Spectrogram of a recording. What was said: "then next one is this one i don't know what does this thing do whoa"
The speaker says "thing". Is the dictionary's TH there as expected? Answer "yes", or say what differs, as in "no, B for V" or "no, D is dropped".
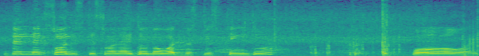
no, T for TH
